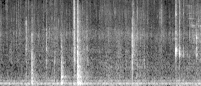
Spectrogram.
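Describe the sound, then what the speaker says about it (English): Eggs frying over medium in garlic butter in a pan, a steady close sizzle with scattered pops and crackles plus a few brief clicks of utensils, no talking. "Frying eggs in garlic butter."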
